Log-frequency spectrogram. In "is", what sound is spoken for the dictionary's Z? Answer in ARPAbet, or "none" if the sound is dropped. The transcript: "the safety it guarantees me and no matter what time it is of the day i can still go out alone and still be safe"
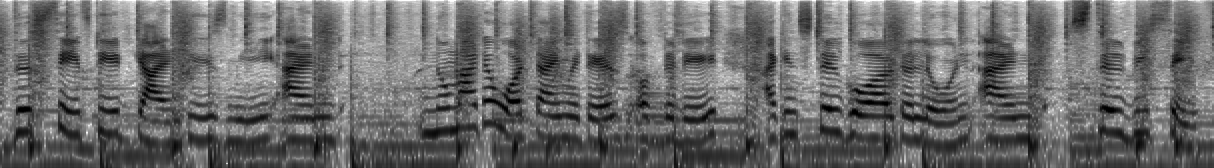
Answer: Z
